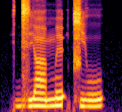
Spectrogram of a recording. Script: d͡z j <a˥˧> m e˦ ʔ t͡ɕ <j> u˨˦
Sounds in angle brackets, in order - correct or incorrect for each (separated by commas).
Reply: incorrect, correct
